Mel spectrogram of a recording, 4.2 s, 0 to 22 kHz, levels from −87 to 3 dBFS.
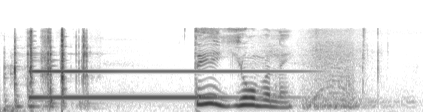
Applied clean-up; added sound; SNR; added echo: none; Alarm + Car; 0 dB; none.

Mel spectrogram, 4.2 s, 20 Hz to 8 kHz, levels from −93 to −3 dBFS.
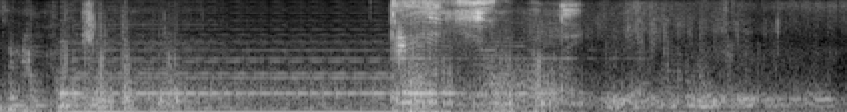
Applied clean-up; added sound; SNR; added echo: neural separator model SepFormer DNS4.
